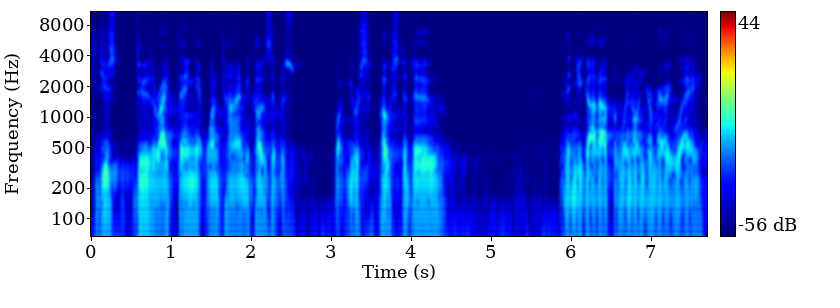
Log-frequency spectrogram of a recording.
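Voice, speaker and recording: A man's voice: on the low side, steady tone, moderate pace. A middle-aged man from West Virginia, a pastor preaching a sermon with emphatic swells on key lines.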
